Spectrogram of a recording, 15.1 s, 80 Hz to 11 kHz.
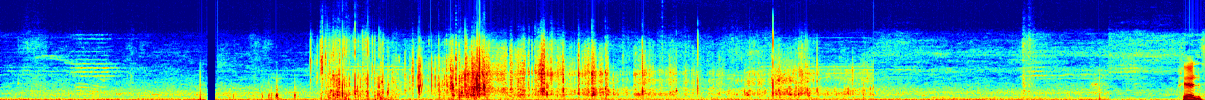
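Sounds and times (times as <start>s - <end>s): dry debris rustling and crackling: 3.4s - 11.0s.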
